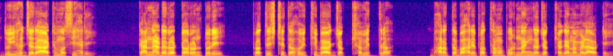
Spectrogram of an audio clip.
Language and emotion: Odia, neutral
